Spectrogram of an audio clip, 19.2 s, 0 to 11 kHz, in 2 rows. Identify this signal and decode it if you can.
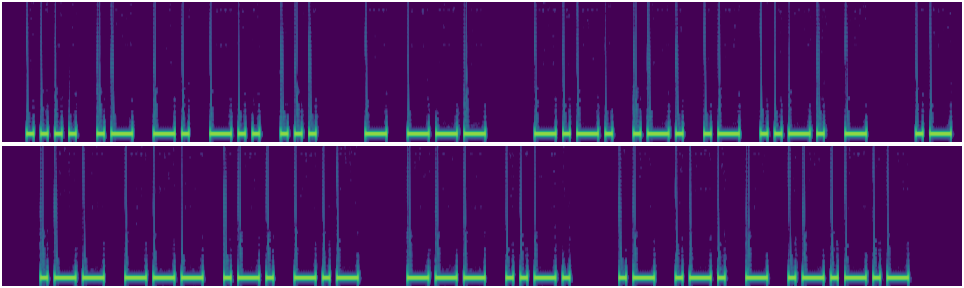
Morse code, heard as a keyed tone, about 17 wpm, 700 Hz. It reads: HANDS TO CRAFT A WORK OF ART.
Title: Sentences from Top 1000 Words - Review Part 6 - 17wpm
